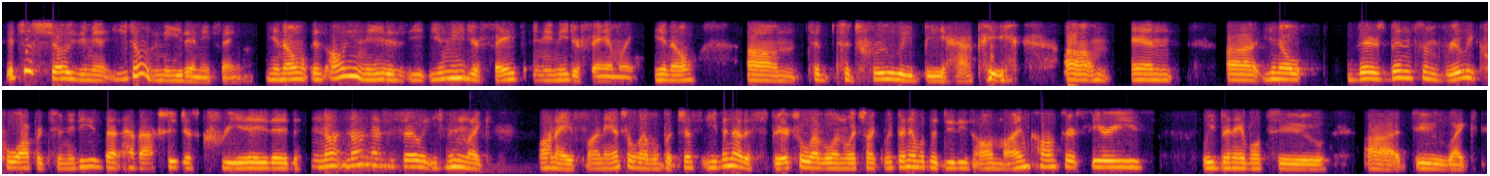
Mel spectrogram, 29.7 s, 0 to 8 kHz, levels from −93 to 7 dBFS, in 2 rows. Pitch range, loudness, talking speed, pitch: 145-175 Hz, -15 LUFS, 175 wpm, 155 Hz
